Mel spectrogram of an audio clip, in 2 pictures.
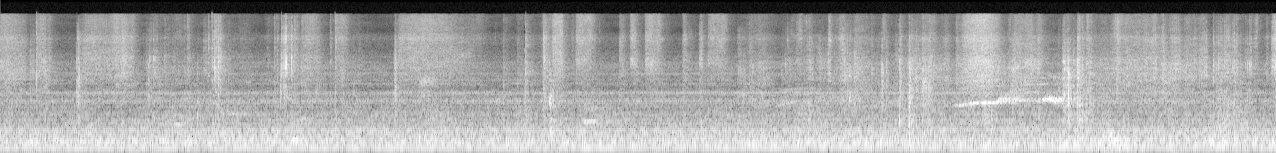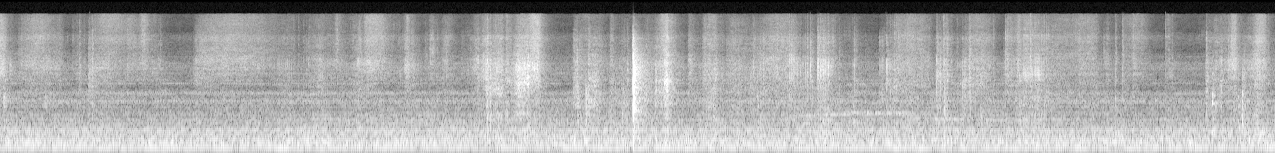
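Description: A sheet of gift paper being folded into pleats and pressed flat by hand: faint paper rustling and rubbing, with a few sharper crinkles about eighteen to nineteen seconds in, over a steady low hum.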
